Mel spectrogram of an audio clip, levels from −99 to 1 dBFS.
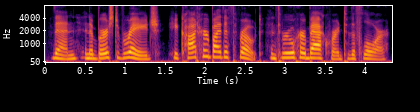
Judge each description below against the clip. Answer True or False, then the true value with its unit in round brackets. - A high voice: True (225 Hz)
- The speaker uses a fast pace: True (265 wpm)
